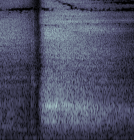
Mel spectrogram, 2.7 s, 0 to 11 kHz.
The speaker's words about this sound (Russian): То есть вдыхаем мы носом, выдыхаем мы ртом. 30 быстрых, глубоких вдохов сделали, короткие выдохи сделали. И когда 30-й вдох делаем, мы делаем выдох максимально сильный.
